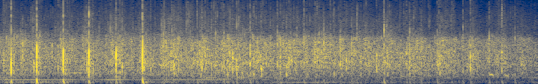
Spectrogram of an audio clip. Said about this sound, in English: To you, we applaud you.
